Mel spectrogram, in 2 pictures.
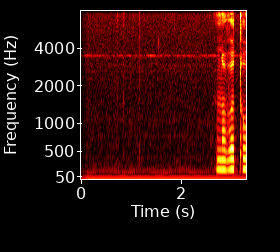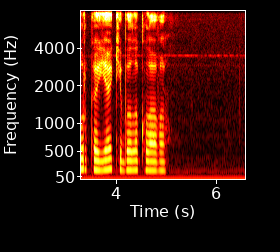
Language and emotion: Russian, neutral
